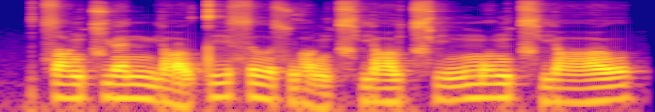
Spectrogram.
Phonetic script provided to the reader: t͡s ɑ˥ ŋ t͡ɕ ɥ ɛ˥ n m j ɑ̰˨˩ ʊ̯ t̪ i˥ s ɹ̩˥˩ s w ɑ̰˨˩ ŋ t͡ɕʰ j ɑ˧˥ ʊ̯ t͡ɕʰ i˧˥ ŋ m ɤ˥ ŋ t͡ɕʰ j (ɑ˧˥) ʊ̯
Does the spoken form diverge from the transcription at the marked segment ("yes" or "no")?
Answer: no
